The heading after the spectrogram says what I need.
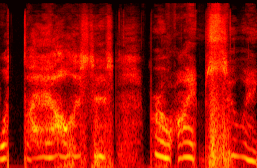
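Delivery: put-on angry rant. Retelling a friend finding a paper straw in his food: imitating someone angry. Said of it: "He's pissed. He's like".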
